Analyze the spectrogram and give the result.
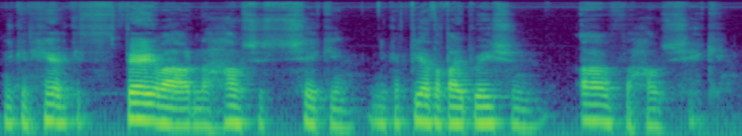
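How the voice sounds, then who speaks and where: A man's mid-range voice walks the listener through a visualization, speaking slowly and in the second person. He stays gentle and calm, using relaxed filler words.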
